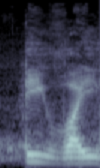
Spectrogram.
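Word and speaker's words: T'way: इन लोग एयरलाइंस का नाम को प्रोनाउंस कर रहे हैं टी TY, इंग्लिश में टीवी लिखा है, मुझे लगा टीवी बोलते होंगे बट TY हम लोग प्रोनाउंस कर रहे हैं।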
